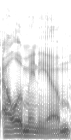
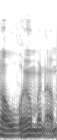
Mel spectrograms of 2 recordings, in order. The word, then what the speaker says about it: aluminium: Hard aluminium. Like, America. Oh, we don't like that other syllable. Let's make it aluminum instead. No, but it's aluminium.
